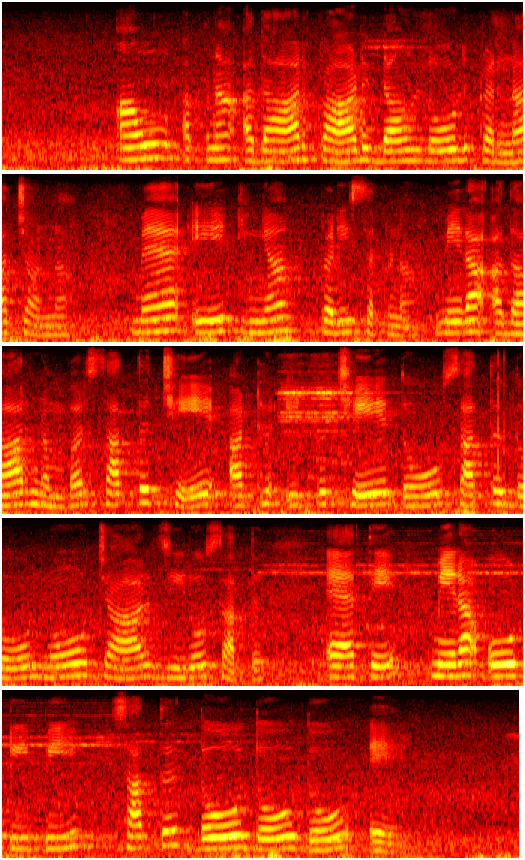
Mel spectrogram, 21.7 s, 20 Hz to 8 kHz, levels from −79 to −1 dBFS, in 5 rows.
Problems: constant background noise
